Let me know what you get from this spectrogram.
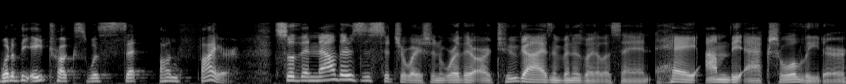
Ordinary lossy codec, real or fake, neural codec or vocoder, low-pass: MP3, 64 kbps; real; none; 7.2 kHz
